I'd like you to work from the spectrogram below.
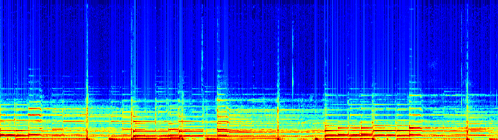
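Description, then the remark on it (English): A Fender electric guitar on its middle pickup plays clean-toned ringing chords and single notes, each strum sustaining with a soft echo and reverb, played steadily with no voices. “I just love Fender clean tones.”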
